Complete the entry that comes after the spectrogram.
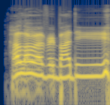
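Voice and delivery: storybook-style monster character voice. Showing the Grover voice used to read a book aloud: Grover voice. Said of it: "I do his voice".

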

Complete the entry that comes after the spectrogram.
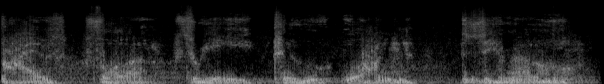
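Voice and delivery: eerie, creepy whisper, very quiet. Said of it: "That's why I always do it so creepy".

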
